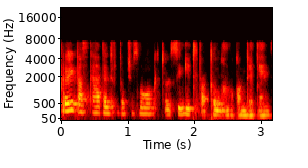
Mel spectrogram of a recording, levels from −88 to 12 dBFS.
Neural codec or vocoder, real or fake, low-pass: codec, 16 kHz, 2 kbps, FreqCodec, smaller model; fake; 7.2 kHz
